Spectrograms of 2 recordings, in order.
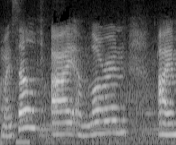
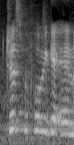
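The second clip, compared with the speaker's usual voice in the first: normal talking voice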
